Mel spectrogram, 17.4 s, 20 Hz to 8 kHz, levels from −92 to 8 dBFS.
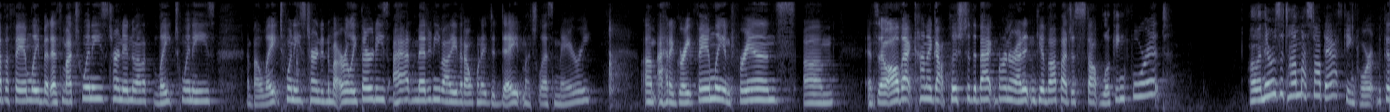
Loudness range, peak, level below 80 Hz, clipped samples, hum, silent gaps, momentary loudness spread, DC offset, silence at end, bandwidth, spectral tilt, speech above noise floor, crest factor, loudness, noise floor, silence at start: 4 LU; -14 dBFS; -76 dBFS; under 0.1%; none; none; 12 LU; under 0.1%; 0 s; 7.6 kHz; -5 dB/octave; 45 dB; 18 dB; -32 LUFS; -76 dBFS; 0 s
